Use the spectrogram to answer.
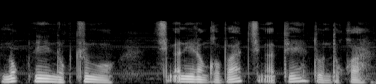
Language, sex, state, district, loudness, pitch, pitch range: Garo, male, Meghalaya, North Garo Hills, -19 LUFS, 115 Hz, 105-130 Hz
